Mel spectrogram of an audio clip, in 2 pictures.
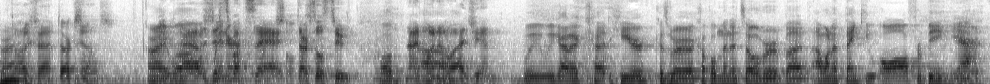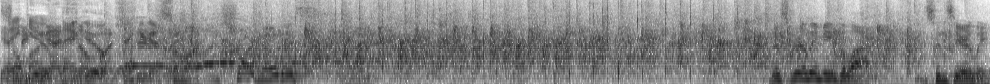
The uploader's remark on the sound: Nintendo Voice Chat Live: Our NVStreetPass Event. IGN hosted a StreetPass event and recorded a live Nintendo Voice Chat.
